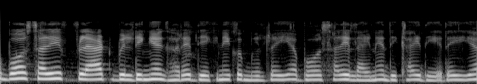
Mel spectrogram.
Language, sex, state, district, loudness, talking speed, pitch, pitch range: Hindi, female, Bihar, Patna, -16 LUFS, 215 wpm, 220 Hz, 210-230 Hz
